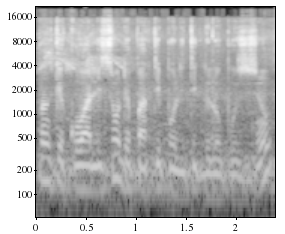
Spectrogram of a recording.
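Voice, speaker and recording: A man's voice: lowish voice, animated, quick pace, background noise. A man speaking as an opposition coalition spokesman in an interview, formal and listing, with hesitant restarts. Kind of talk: interview soundbite.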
